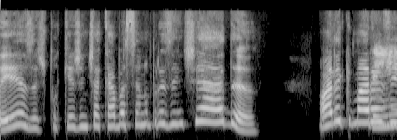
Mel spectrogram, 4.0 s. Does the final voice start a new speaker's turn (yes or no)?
yes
